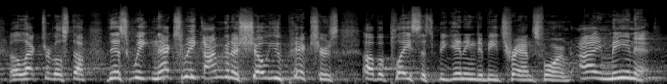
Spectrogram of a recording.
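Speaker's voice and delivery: high, loud, building preacher's cry; full-force preaching. Acted. Pastor shouting the church vision to the congregation, full-force preaching.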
